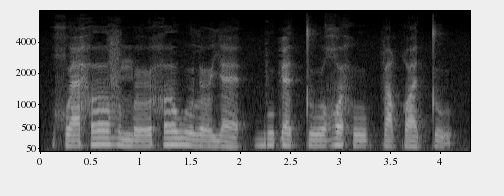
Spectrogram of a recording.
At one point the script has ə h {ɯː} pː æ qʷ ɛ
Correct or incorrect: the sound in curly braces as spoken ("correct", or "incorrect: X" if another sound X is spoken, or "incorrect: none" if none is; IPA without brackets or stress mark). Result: incorrect: uː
